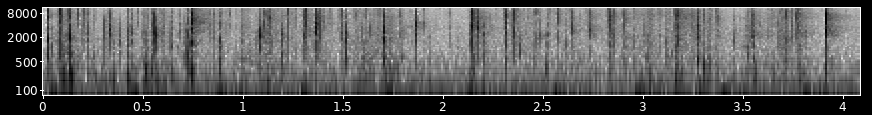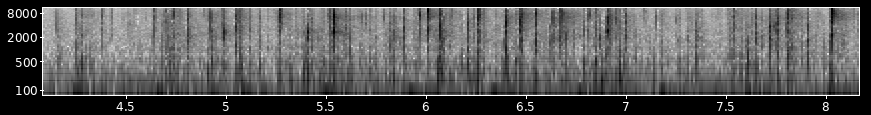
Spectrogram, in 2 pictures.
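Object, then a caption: Thin plastic wrapper. A small folded piece of printed clear plastic wrapper is crinkled and squeezed between fingertips close to the microphone. It makes a dense run of sharp, bright crackles and snaps with short quiet gaps, over a faint steady low hum.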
